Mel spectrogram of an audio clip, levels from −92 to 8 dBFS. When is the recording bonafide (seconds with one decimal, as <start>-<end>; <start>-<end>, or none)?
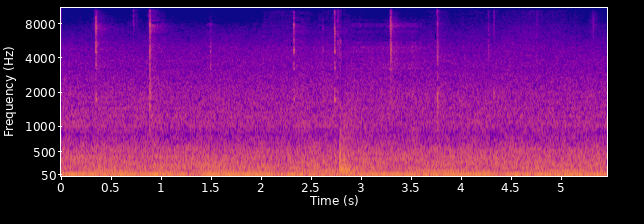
0.0-2.9; 3.6-5.5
